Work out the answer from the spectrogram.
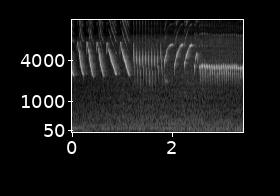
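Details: Belgian canary song with five clear falling whistles, a quick chattering trill, a few rising swoops and a long steady high rolled note at the close, over a faint background hum.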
